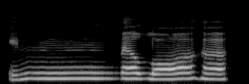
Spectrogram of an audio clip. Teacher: نون پہ تشدید ہے، ڈبل نون ہے، بڑا غنہ ہوگا، اکمل غنہ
